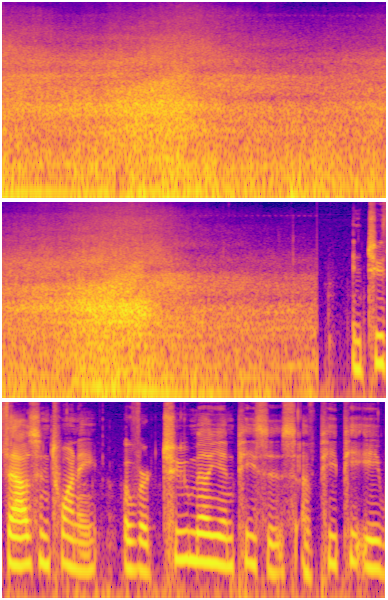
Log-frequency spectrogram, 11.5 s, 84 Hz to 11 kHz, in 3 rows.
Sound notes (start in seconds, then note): 0.0 engine sound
